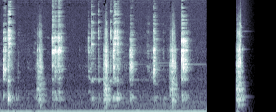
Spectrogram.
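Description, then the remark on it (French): A clock ticks steadily, a run of crisp, evenly spaced clicks that pauses briefly before one last tick sounds alone. “Le tic-tac de l'horloge la déconcentre un court instant de sa mission.”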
